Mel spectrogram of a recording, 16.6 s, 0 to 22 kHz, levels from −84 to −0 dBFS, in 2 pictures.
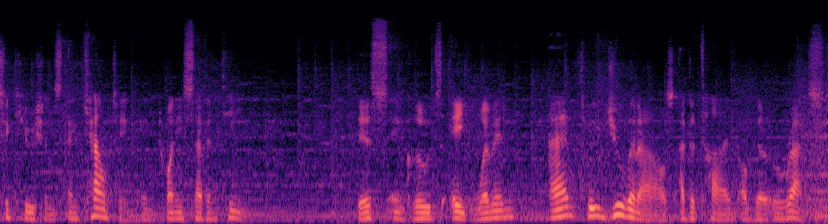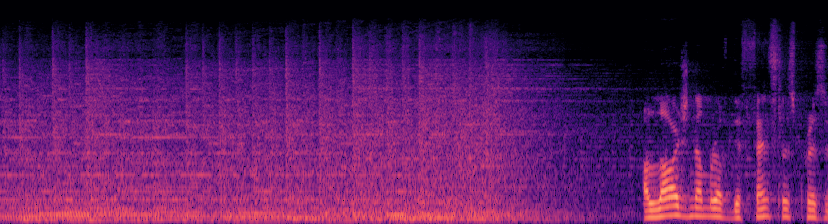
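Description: No faults turn up anywhere in this one, so there's nothing to flag from beginning to end.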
